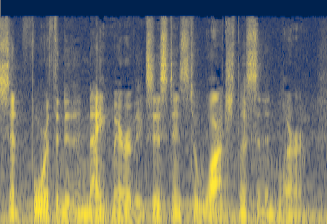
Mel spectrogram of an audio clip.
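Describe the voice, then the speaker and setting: A man's fairly low voice over music in the background. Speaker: gaming streamer. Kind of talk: dramatic lore narration. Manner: dramatic.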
